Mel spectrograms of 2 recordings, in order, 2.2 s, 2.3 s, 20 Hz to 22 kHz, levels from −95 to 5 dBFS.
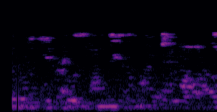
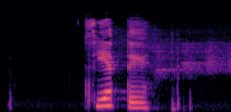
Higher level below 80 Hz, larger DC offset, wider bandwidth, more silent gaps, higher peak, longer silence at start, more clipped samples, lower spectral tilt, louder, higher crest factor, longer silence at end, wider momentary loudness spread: about the same, under -90 dBFS vs -90 dBFS; neither; second, 7.2 kHz vs 12 kHz; neither; second, -38 dBFS vs -12 dBFS; second, 0.1 s vs 0.85 s; neither; second, -1.5 dB/octave vs -3 dB/octave; second, -55 LUFS vs -31 LUFS; about the same, 20 dB vs 22 dB; second, 0 s vs 0.2 s; second, 7 LU vs 23 LU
